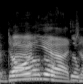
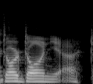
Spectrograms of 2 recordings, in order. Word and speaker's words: Dordogne: Dordogne, John. It's Dordogne. Dordogne. – The Dordogne. – You know how to spell French? Do you know? – Dordogne. Dordogne.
